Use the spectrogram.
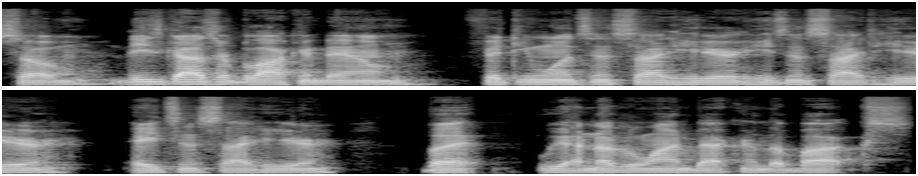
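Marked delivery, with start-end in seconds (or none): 5.0-6.9 fast, rushed, rattled-off speech. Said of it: "Sorry if I'm talking too fast".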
